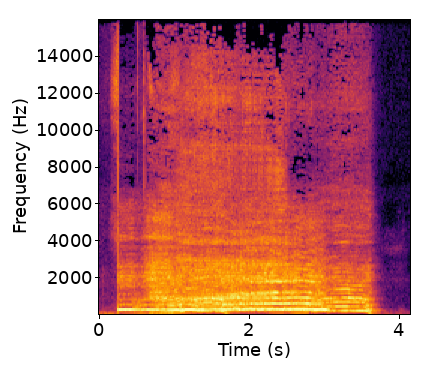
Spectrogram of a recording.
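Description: A cow mooing: one long call of about three seconds, held at a steady pitch, starting a moment in and dropping away near the end.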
